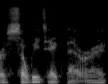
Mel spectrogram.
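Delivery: very quiet, half-whispered aside. Speaking quietly into another character's ear: half-whisper. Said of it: "I'm gonna whisper".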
